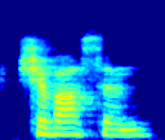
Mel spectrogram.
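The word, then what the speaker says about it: शवासन: you'll hear people say they might not pronounce the A on the end of like asana. You just hear like shavasana, and the A will become sort of a bit more silent, and that's just a variation of Sanskrit.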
